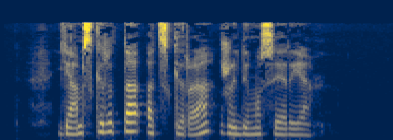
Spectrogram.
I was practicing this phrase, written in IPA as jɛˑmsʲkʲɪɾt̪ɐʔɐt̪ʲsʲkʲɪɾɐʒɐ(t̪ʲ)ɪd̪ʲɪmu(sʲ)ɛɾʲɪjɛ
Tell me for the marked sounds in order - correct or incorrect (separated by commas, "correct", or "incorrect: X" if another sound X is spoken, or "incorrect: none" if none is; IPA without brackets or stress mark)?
incorrect: none, correct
